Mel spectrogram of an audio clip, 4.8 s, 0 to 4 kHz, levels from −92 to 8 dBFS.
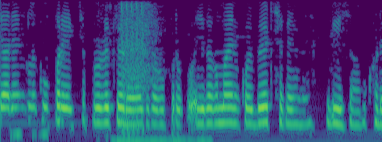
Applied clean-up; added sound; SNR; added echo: classical method spectral subtraction.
